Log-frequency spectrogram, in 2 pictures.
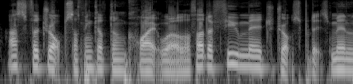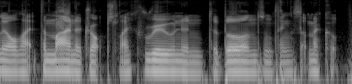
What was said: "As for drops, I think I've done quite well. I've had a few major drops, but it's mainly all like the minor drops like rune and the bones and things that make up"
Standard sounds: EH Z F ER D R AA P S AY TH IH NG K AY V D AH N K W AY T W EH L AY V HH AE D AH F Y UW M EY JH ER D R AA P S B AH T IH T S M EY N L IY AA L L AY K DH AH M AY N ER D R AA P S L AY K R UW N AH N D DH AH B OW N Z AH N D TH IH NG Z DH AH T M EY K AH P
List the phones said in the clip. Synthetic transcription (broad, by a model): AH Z F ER D R AA P S AY TH IH NG K AY V D AH N K W AY T W EH L AY V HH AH D AH F Y UW M EY JH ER D R AA P S B AH T IH T S M EY N L IY AA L L AY K DH AH M AY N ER D R AA P S L AY K R UW N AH N DH AH B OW N Z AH N TH IH NG Z DH AH T M EY K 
